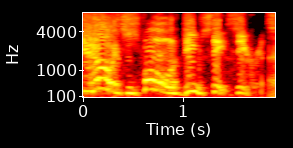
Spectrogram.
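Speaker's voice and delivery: high, shouted conspiracy rant; Alex Jones. Pretend. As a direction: shout it like a mock alarmist host. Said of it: "start doing Alex Jones stuff".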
